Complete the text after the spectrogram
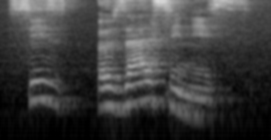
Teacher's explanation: on the end we have actually the z sound, but in Turkish it is like between the z and s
